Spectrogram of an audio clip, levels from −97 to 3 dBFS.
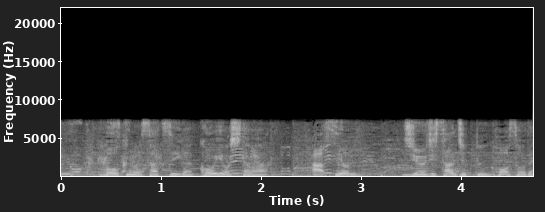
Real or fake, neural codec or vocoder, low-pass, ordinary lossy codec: real; none; 7.2 kHz; none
